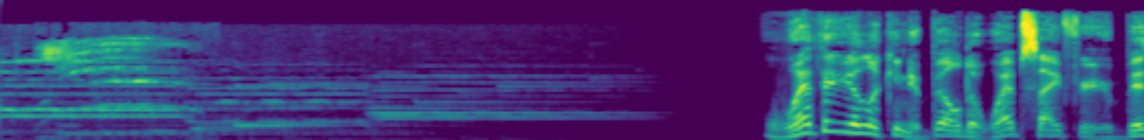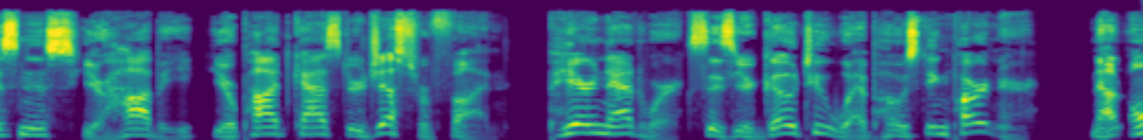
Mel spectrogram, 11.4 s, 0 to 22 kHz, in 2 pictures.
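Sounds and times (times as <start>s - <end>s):
cat meowing: 0.0s - 1.0s
speech: 3.8s - 11.4s.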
